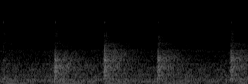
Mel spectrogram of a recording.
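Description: Faint, sharp ticks about half a second apart, three in all, over a low steady hum.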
